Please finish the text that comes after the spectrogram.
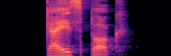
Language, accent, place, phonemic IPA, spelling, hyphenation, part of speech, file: German, Germany, Berlin, /ˈɡaɪsˌbɔk/, Geißbock, Geiß‧bock, noun, De-Geißbock.ogg
- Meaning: billy goat, he-goat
